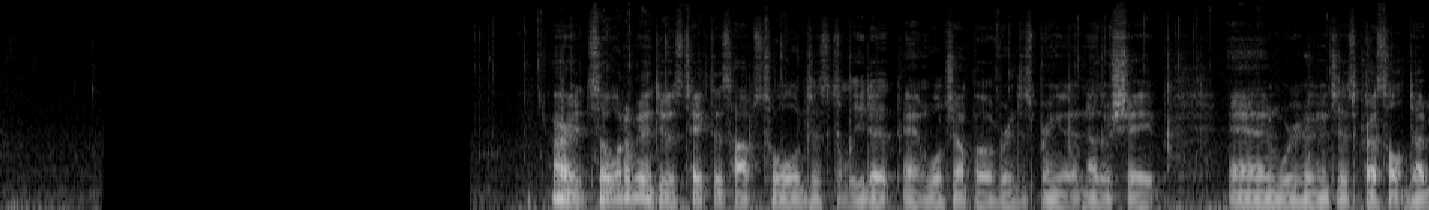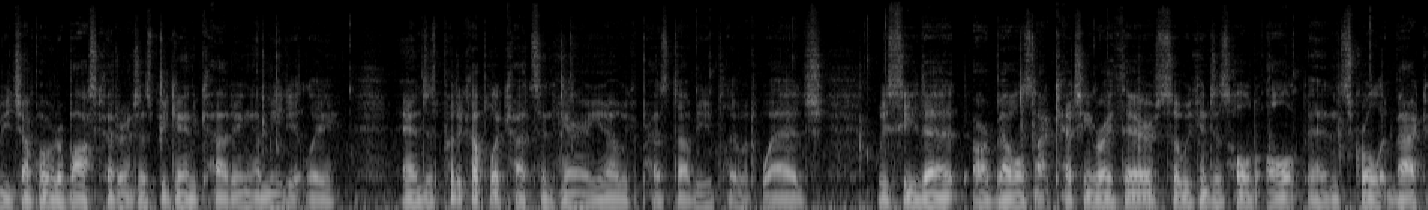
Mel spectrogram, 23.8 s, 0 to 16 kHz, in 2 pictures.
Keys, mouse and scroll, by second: 4.4 scroll down 2, 4.7 shift+middle click, 5.0 double middle click, 5.3 x, 5.7 click, 6.3 shift+middle click, 6.8 alt+w, 8.2 click, 8.9 shift+scroll down 1, 9.0 shift+middle click, 10.4 click, 10.9 right click, 11.2 alt+w, 11.5 alt+click, 13.1 b, 14.7 click, 16.5 w, 17.6 click, 18.1-19.3 scroll up 8, 18.5 shift+middle click, 19.0 shift+middle click, 20.3 q, 21.0 click, 21.6 alt+scroll down 6, 22.5 click, 22.8 scroll down 7, 23.0 scroll up 1, 23.1 middle click, 23.7 middle click.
